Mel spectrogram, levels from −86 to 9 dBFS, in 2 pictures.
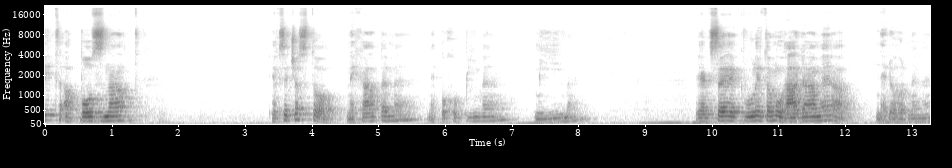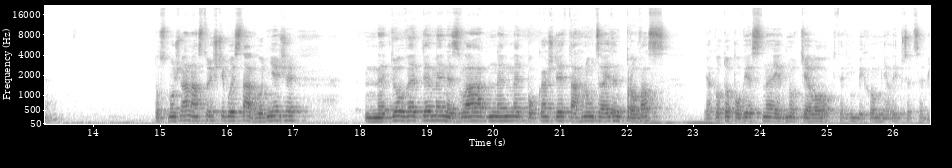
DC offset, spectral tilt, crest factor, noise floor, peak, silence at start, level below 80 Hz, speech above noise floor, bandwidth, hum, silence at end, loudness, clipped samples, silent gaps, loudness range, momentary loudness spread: under 0.1%; -5 dB/octave; 20 dB; -69 dBFS; -18 dBFS; 0 s; -60 dBFS; 33 dB; over 20 kHz; none; 0 s; -36 LUFS; under 0.1%; none; 14 LU; 18 LU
